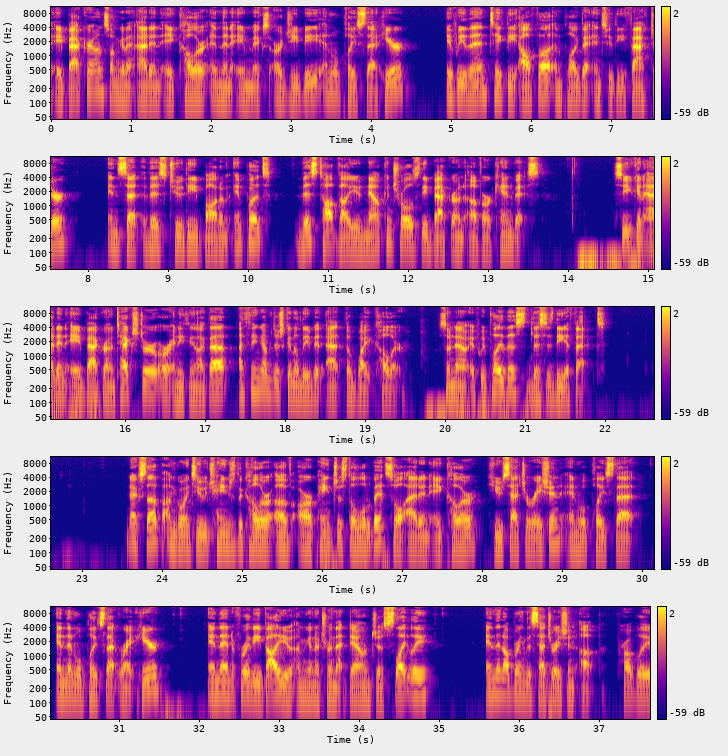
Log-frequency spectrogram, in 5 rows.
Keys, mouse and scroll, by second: 5.2 click, 7.5-8.9 scroll up 5, 8.9 click, 10.4 click, 13.2-13.8 scroll down 1, 13.8 click, 15.3 click, 16.6-17.3 scroll up 2, 17.3 click, 19.7 space, 21.0-23.2 middle drag, 23.2 click, 23.3 middle click, 23.7 click, 26.4 shift+a, 31.3 g, 32.0-33.0 scroll up 3, 33.0-37.6 drag.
